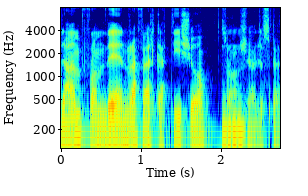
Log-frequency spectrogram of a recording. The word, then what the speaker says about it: Castillo: And in my neighborhood in Argentina, which is Rafael Castillo, which is Castillo, yeah.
